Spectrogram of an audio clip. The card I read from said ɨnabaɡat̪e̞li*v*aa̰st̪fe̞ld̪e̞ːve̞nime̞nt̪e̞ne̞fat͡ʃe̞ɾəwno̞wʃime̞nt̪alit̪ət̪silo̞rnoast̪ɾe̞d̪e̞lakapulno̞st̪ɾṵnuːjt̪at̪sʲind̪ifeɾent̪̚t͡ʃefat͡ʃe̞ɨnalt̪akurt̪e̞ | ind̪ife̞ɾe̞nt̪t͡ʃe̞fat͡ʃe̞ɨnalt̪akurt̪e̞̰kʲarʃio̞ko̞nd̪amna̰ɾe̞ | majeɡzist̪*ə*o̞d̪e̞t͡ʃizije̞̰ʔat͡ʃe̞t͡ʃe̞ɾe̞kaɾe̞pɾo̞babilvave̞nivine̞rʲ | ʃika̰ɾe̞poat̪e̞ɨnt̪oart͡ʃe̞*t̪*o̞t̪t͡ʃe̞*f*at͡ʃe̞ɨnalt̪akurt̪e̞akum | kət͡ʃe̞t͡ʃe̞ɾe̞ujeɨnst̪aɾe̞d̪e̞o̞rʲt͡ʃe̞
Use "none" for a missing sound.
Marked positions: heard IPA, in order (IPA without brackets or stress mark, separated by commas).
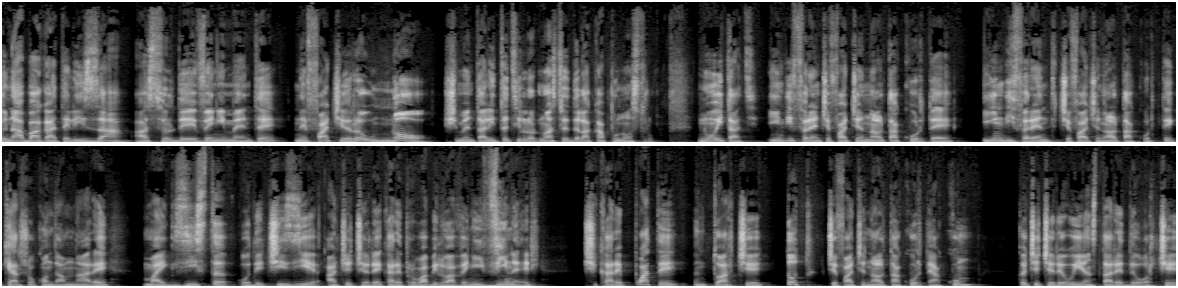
z, ə, t̪, f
